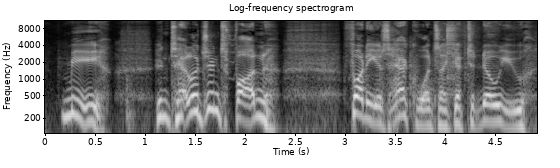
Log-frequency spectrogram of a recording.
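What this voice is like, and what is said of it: Put-on old man voice. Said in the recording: “I'm going to do my best old man voice.”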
